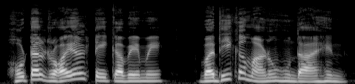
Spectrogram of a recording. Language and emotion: Sindhi, neutral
